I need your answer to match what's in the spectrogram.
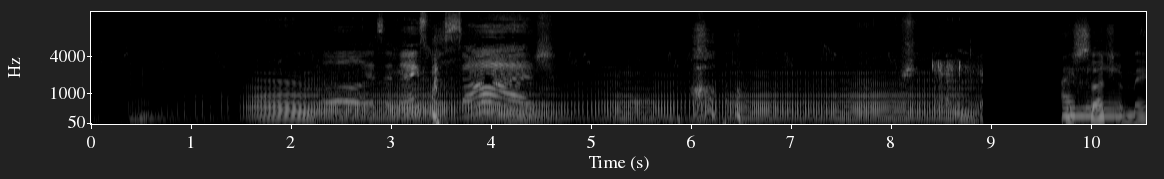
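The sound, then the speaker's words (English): A tiger purrs with a loud, deep, rumbling drone that holds steady for about seven seconds, stops abruptly, then starts up again briefly. A person speaks a few words over it. “This feels good purr, and it sounds like a fucking F-35 is about to take off.”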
